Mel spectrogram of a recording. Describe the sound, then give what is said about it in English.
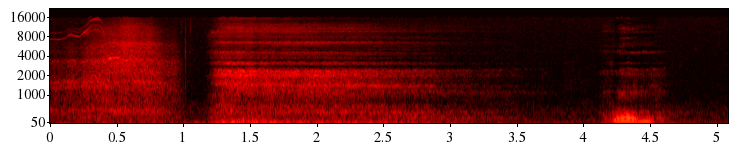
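A preacher draws a sharp breath in through the nose during a church sermon: a faint, drawn-out breathy rush, then a brief louder snort-like burst. “Did you notice what I just did? I breathed in.”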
